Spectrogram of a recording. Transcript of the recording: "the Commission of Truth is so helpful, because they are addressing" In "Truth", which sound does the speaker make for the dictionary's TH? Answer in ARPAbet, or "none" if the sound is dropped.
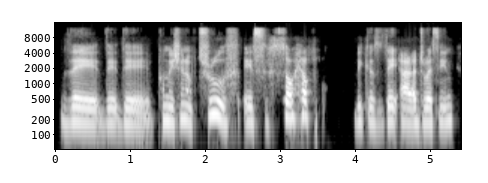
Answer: TH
